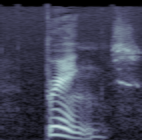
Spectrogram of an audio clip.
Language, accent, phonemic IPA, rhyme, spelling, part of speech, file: English, US, /ˈbɹɪŋz/, -ɪŋz, brings, verb, En-us-brings.ogg
- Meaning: third-person singular simple present indicative of bring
